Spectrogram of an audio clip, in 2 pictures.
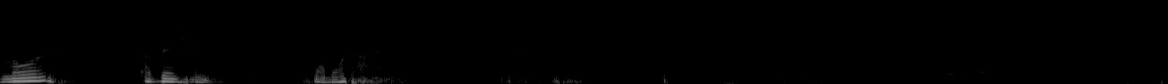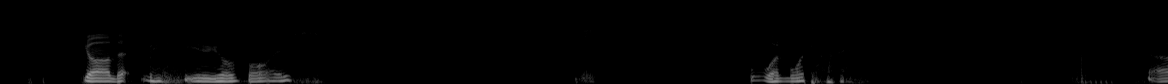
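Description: A man preaches with animation into a microphone, in bursts with pauses, in a large echoing room.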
